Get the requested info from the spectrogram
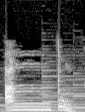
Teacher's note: nun sukun bertemu dengan ta hukumnya adalah ikhfa artinya samar dibacanya dengan dengung ditahan dulu dua harakat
